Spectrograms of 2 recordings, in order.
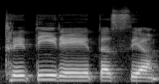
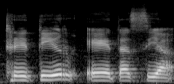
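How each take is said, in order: First: The two words are run together as one. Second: The two words are said separately.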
